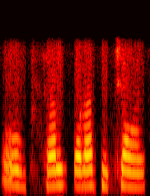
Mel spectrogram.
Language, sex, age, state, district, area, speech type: Bengali, female, 18-30, West Bengal, Cooch Behar, rural, conversation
